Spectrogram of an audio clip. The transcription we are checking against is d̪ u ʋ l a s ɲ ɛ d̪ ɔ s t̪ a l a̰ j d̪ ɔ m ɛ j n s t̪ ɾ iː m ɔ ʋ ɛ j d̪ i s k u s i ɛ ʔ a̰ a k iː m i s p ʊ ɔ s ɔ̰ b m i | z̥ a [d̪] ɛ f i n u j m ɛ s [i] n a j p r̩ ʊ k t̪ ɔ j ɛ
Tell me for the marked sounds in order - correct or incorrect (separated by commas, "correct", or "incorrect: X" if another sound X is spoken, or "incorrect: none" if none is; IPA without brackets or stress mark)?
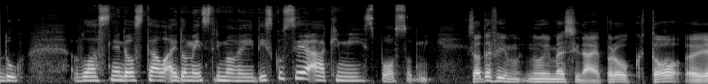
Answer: correct, correct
